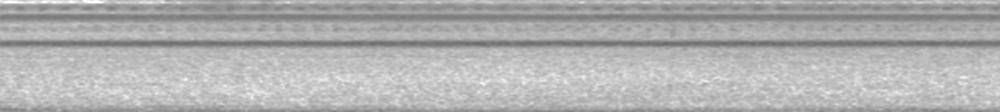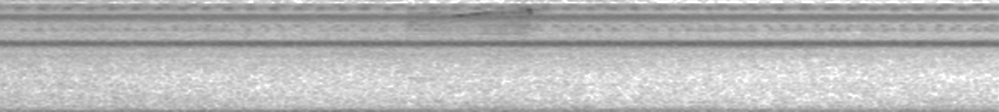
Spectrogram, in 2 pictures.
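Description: Crickets keep up a steady, high-pitched chirping chorus over a low, constant rumble.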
